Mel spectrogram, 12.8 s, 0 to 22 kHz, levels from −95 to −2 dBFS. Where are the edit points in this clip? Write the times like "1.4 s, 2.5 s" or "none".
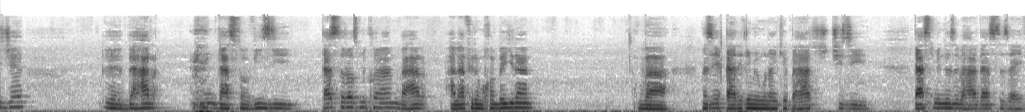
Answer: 3.9 s, 11.3 s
